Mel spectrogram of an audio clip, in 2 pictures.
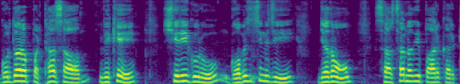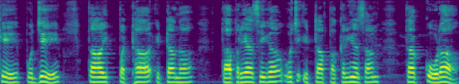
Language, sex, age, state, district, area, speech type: Punjabi, male, 60+, Punjab, Rupnagar, rural, spontaneous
